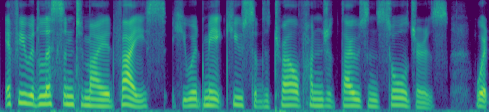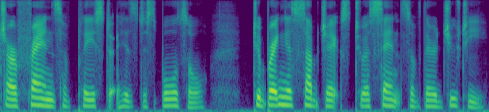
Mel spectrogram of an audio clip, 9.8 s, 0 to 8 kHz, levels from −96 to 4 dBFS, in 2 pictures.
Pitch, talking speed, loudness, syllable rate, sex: 175 Hz, 215 wpm, -21 LUFS, 5.5 syllables/s, female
